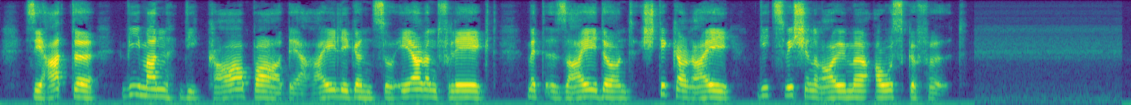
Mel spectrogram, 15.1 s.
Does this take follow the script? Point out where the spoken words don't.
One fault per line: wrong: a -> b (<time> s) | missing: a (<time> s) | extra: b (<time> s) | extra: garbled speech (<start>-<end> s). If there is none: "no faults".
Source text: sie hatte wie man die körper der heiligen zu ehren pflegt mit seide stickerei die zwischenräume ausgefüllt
extra: und (8.2 s)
